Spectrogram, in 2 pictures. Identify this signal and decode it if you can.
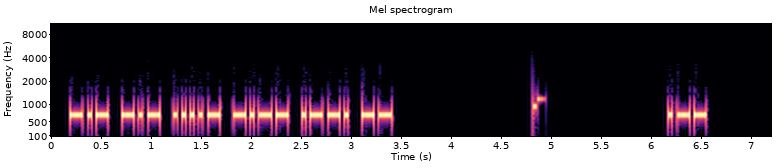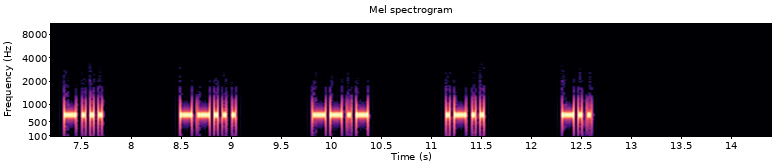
Morse code, heard as a keyed tone, about 28 wpm, spaced as for 14 wpm, 700 Hz. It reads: KK4YPM WB7QLD
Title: USA Call Signs - 6 Characters - 6x Character Spacing - 28wpm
